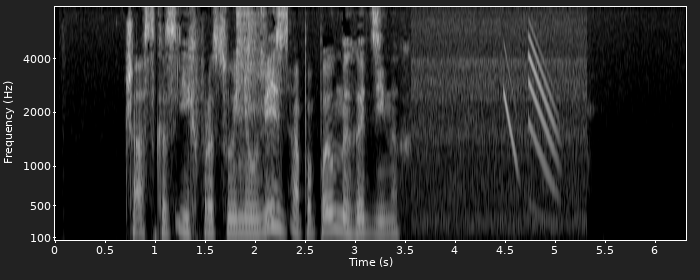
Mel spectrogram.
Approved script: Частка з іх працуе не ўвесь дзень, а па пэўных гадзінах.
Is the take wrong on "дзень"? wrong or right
wrong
